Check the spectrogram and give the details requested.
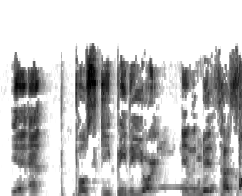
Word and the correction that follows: Poughkeepsie: Oh, you mean Poughkeepsie is pronounced.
